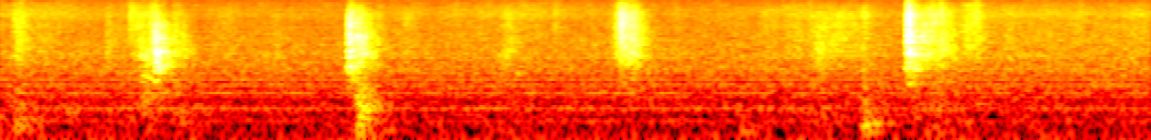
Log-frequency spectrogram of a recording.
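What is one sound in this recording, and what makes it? Objects knock and clatter nearby.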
